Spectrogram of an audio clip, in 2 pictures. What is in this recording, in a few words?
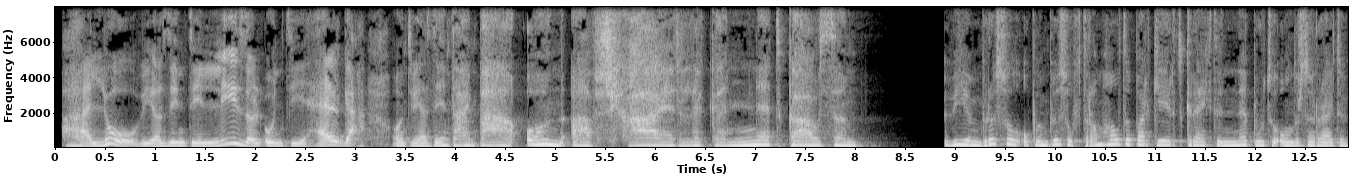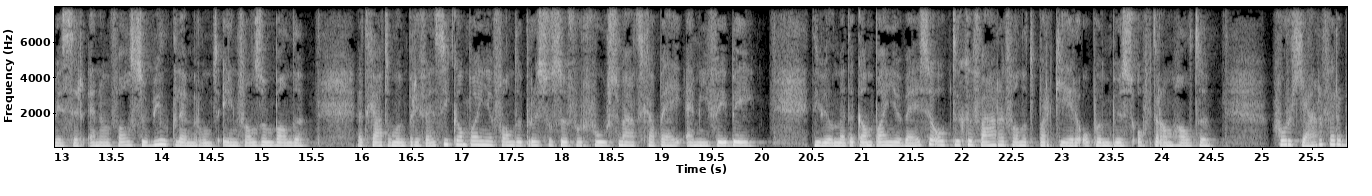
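Flemish, female, character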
